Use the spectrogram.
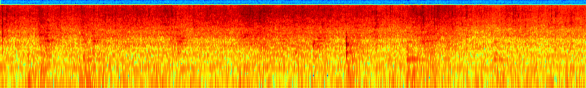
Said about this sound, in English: Okay, I will not use metal for this. I will use my bamboo spatula.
